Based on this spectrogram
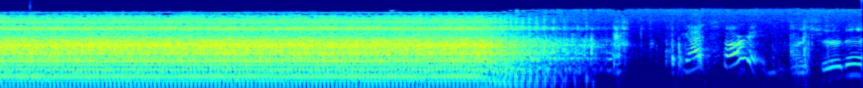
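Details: Push mower engine moved onto a different MTD deck, started first try after priming with gas. Steady, even buzz with no hunting or surging, then winds down cleanly at shutoff. Running properly.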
